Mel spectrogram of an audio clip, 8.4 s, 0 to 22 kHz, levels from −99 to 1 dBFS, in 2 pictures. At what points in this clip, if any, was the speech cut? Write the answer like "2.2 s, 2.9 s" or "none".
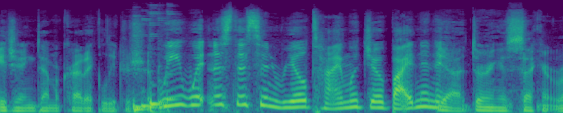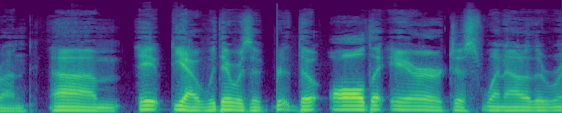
1.2 s, 3.3 s, 4.5 s, 6.3 s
